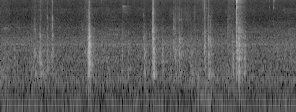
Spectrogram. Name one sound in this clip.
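Heavy fabric rustles and taps against a sewing machine.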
